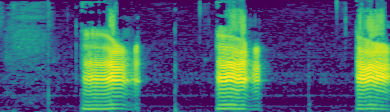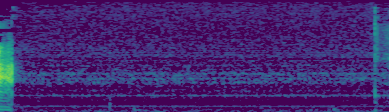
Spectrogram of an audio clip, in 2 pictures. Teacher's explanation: squeezing the throat muscles, and you can feel your Adam's apple moving or up and down a bit when you squeeze the throat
